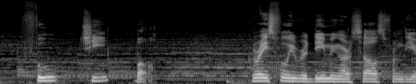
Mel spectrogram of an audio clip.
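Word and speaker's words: futebol: draft of the memo spells out the Portuguese pronunciation of football as Fu Chi B gracefully redeeming ourselves from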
